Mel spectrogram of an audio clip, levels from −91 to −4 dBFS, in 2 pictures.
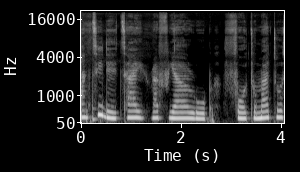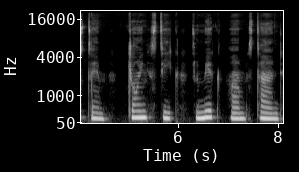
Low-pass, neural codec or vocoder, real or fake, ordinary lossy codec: none; none; real; none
